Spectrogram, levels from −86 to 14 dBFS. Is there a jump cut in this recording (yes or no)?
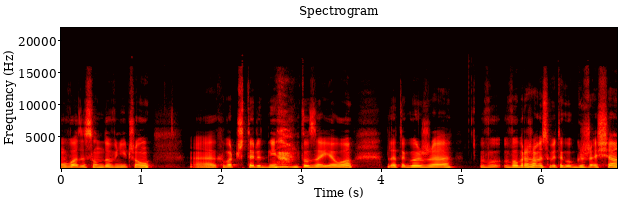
no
